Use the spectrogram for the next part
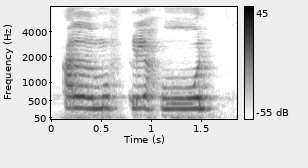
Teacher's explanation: Kemudian pada lafadz al-muflihun, terdapat hukum bacaan idhar qamariyah, yaitu alif lam bertemu dengan huruf mim. Cara membacanya adalah alif lamnya dibaca jelas.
